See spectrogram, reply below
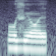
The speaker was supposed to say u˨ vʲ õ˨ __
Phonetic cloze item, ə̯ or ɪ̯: ɪ̯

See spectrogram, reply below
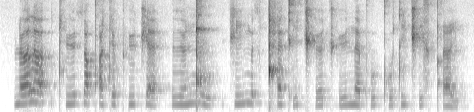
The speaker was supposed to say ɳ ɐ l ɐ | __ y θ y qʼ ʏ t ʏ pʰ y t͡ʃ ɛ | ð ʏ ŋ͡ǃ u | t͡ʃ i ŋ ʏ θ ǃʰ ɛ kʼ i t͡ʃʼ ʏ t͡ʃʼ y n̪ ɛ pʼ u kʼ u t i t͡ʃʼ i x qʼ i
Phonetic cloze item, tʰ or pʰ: tʰ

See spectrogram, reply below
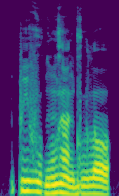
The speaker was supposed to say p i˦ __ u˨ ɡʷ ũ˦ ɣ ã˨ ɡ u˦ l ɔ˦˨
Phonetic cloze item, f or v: v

